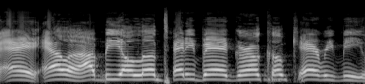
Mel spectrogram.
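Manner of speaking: put-on high, loud, screaming, hollering cheering. Retelling cheering at a basketball game from good seats: retelling a scream. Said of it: "I was screaming".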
